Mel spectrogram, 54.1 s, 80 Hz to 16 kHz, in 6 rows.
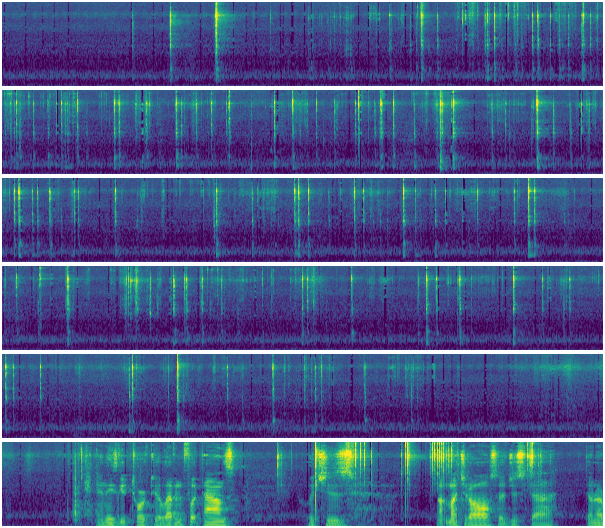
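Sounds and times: socket ratchet clicking: 2.0s - 3.6s, 4.4s - 42.7s, 49.2s - 52.0s, 52.8s - 53.4s.

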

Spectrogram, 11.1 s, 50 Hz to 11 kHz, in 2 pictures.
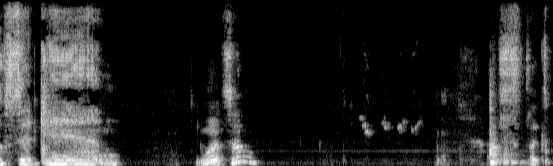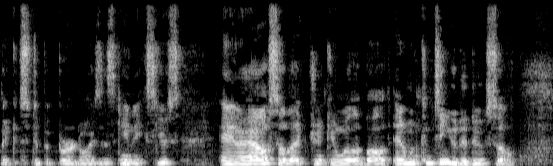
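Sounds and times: man making bird chirps: 3.5s - 4.3s.

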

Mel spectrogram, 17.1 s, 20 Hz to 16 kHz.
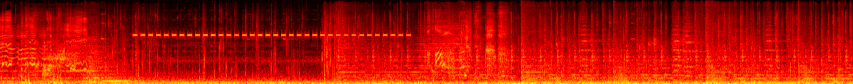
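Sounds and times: rapid high-pitched beeping tone: 2.0s - 8.4s.

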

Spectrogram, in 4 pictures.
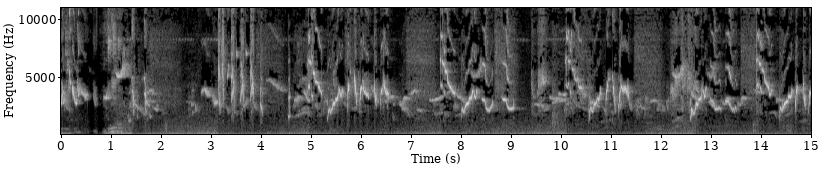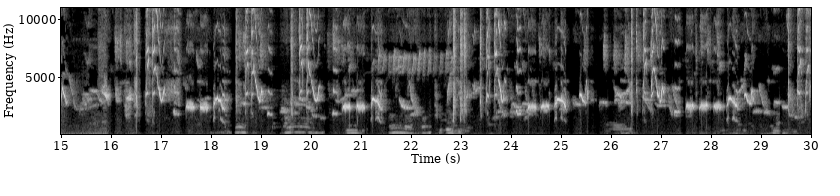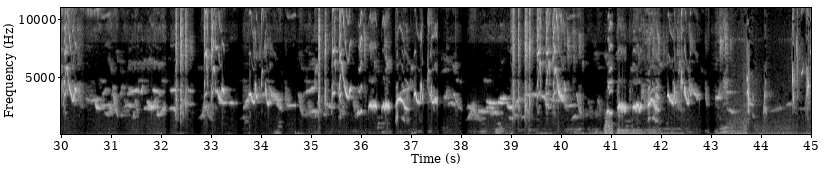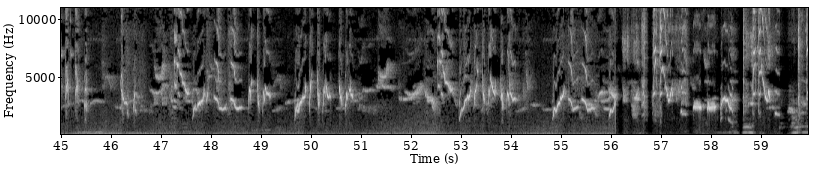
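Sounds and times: bird singing: 0.0s - 59.9s.

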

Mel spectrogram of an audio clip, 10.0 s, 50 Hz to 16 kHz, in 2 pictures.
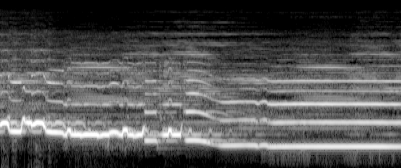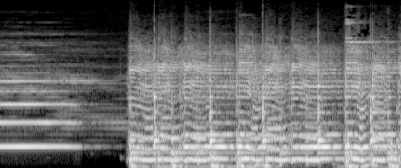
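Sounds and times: bamboo flute long note: 0.0s - 8.0s.

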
